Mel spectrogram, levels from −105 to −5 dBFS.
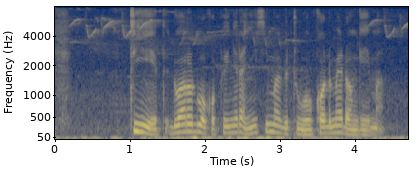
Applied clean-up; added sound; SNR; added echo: none; Bird vocalization, bird call, bird song; 9 dB; none.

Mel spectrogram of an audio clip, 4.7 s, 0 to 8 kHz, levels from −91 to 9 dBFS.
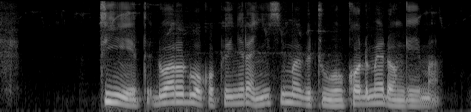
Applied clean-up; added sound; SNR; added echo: neural separator model SepFormer DNS4.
